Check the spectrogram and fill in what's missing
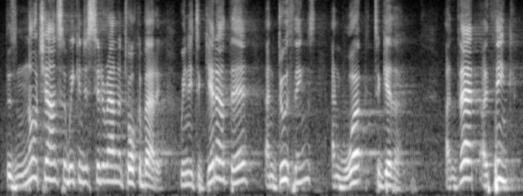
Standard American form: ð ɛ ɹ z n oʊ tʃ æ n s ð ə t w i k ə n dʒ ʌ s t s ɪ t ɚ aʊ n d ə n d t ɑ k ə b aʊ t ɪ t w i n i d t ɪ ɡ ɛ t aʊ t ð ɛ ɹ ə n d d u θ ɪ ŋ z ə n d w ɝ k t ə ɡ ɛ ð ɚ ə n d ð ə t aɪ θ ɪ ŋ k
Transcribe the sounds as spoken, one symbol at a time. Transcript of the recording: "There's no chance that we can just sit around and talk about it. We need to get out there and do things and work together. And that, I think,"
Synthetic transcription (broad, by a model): ð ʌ ɹ z n oʊ tʃ æ n s ð ə t w i k ə n dʒ ʌ s t s ɪ t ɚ aʊ n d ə n t ɑ k ə b aʊ t ɪ t w i n i d t ɪ ɡ ɛ t aʊ t ð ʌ ɹ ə n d d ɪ θ ɪ ŋ z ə n w ɝ k t ə ɡ ɛ ð ɚ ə n ð ə t aɪ θ ɪ ŋ k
